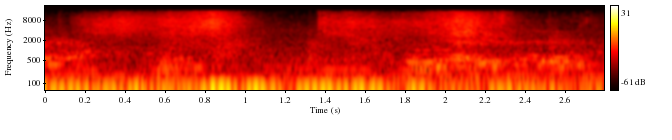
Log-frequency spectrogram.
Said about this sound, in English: Inside the house, family members use brooms to push the last stinking water out the back door.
